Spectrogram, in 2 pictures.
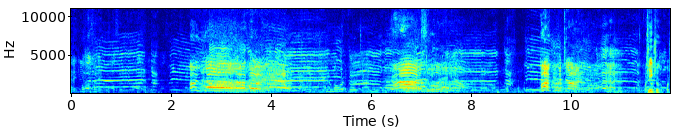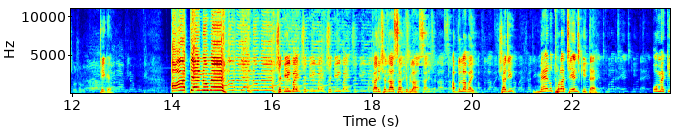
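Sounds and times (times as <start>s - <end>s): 
crowd standing and chanting a slogan at a gathering: 2.4s - 5.2s, 6.2s - 8.1s, 9.2s - 11.0s, 14.0s - 21.1s
speech: 11.5s - 13.2s, 14.7s - 22.6s, 23.6s - 23.9s.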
